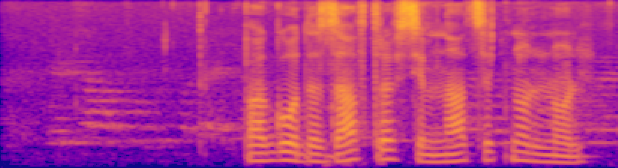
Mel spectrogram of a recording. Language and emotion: Russian, neutral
